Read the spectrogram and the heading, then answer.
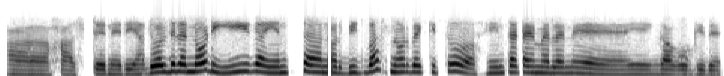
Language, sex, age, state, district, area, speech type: Kannada, female, 45-60, Karnataka, Mandya, rural, conversation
